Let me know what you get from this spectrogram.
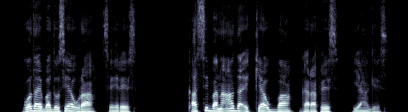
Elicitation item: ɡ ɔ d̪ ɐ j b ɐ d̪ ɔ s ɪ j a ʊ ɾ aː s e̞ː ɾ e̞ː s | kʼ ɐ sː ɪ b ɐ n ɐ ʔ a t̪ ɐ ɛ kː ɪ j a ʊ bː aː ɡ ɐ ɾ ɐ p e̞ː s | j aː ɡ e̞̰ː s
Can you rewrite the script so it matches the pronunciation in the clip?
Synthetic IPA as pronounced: ɡ ɔ d̪ ɐ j b ɐ d̪ ɔ s ɪ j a ʊ ɾ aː s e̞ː ɾ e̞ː s | kʼ ɐ sː ɪ b ɐ n ɐ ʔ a d̪ ɐ ɛ kː ɪ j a ʊ bː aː ɡ ɐ ɾ ɐ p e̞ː s | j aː ɡ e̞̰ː s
